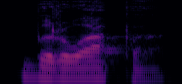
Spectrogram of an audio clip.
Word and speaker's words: Virupa: But in Sakya, our most commonly practiced Hevajra line is that comes from the Siddha Virupa, or as Tibetans would pronounce his name, Burwapa, a 9th century Indian yogin.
